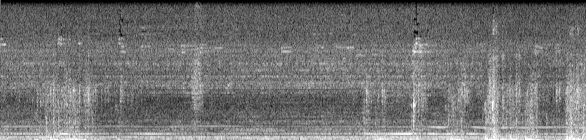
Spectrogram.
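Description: An excavator bucket scrapes and knocks against soil and rubble.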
